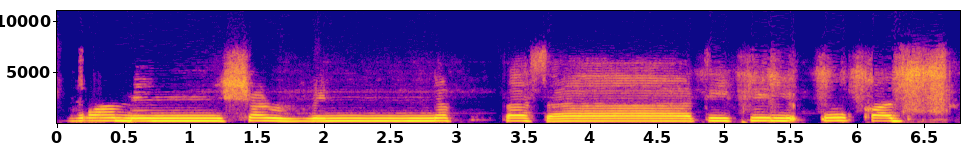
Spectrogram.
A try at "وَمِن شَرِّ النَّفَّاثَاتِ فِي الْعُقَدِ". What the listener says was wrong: Okay, there was a 2-second timing here which you didn't do, but we will leave that for now.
